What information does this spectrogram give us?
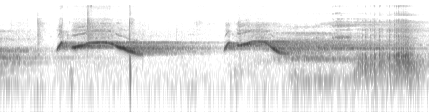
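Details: A common hill myna imitating speech, likely saying "wow", gives two clear whistled notes about two seconds apart. Each leaps up sharply, glides level and then slides down. A click, room noise and soft rumbling come between and after.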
